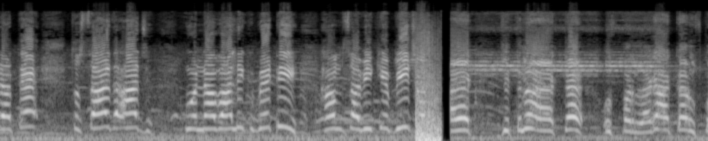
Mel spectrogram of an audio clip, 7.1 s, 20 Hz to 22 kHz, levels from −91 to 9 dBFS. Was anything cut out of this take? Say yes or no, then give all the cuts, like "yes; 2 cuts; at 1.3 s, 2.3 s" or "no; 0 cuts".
yes; 1 cut; at 4.5 s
